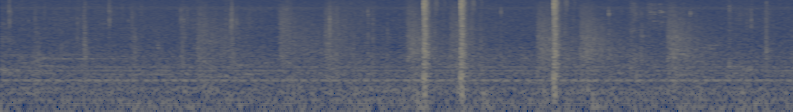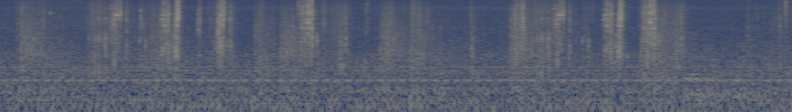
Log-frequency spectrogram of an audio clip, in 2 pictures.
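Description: Footsteps crunch over rubble and gravel.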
